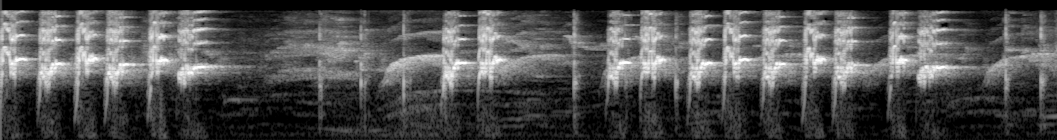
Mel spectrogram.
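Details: A tame Javan myna sings from a hand in repeated bursts of quick harsh chattering notes, each run of four to five notes separated by buzzy rising whistles.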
